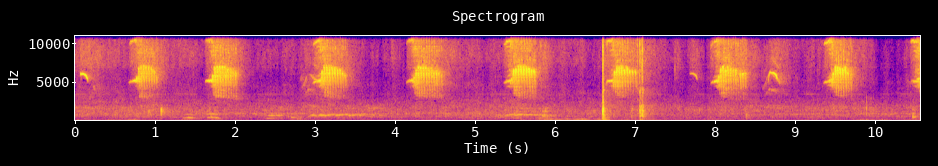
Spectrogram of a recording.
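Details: Oriental magpie-robin, described as relaxed and enjoying itself, gives harsh, hissing high bursts repeated about once a second with soft low chirps between; two sharp clicks near the end.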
